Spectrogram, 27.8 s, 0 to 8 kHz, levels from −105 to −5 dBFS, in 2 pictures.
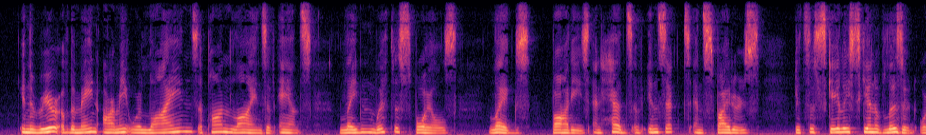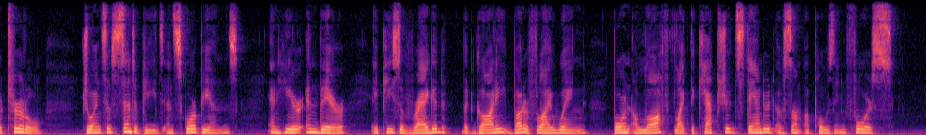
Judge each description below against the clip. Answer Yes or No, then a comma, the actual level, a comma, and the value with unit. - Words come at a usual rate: No, slow, 130 wpm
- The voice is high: No, medium, 175 Hz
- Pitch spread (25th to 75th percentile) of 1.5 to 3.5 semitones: Yes, average, 3.0 semitones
